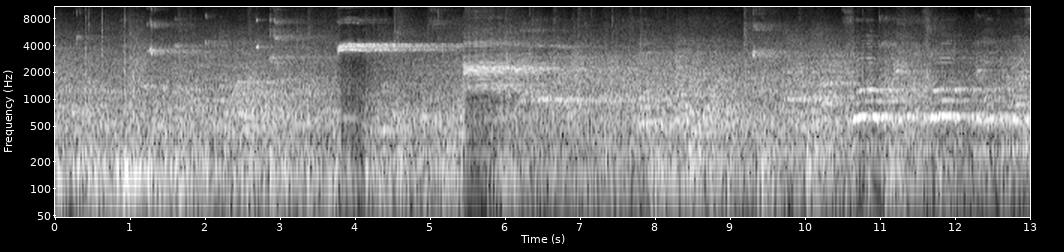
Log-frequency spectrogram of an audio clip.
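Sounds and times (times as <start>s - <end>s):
crowd murmur: 0.0s - 13.0s
sneaker squeaks: 0.2s - 6.8s, 9.2s - 10.1s, 10.8s - 11.5s.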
